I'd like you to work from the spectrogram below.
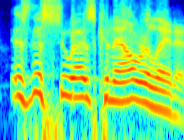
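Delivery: sarcastic, pointed, snarky reporter-style delivery. Putting on a snarky journalist hat in a conversation; snarky journalist tone. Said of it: "my snarky journalist hat".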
